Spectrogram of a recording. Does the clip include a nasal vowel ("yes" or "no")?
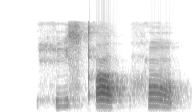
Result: yes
